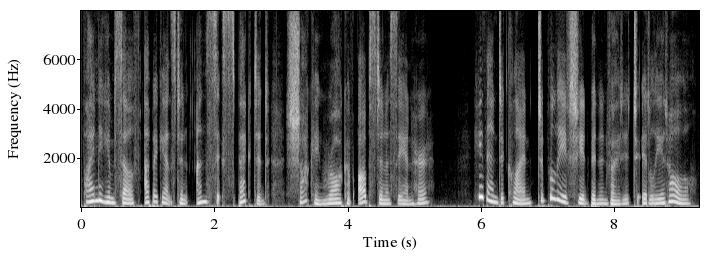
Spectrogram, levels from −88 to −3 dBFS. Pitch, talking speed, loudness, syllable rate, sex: 190 Hz, 160 wpm, -18 LUFS, 5.2 syllables/s, female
